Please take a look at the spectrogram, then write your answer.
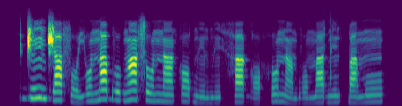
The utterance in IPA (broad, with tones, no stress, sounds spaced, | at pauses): d͡ʒ ĩ˦ d͡ʒ a˧ f o˨ j o˧ n a˦ b o˧ ɡ ã˦ s o˧ n ã˧ k ɔ˧ b ĩ˨ b ĩ˨ h a˧ ɡ ɔ˨ h o˧ n ã˨ b o˨ m a˧ d ĩ˧ k͡p a˧ m ũ˦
